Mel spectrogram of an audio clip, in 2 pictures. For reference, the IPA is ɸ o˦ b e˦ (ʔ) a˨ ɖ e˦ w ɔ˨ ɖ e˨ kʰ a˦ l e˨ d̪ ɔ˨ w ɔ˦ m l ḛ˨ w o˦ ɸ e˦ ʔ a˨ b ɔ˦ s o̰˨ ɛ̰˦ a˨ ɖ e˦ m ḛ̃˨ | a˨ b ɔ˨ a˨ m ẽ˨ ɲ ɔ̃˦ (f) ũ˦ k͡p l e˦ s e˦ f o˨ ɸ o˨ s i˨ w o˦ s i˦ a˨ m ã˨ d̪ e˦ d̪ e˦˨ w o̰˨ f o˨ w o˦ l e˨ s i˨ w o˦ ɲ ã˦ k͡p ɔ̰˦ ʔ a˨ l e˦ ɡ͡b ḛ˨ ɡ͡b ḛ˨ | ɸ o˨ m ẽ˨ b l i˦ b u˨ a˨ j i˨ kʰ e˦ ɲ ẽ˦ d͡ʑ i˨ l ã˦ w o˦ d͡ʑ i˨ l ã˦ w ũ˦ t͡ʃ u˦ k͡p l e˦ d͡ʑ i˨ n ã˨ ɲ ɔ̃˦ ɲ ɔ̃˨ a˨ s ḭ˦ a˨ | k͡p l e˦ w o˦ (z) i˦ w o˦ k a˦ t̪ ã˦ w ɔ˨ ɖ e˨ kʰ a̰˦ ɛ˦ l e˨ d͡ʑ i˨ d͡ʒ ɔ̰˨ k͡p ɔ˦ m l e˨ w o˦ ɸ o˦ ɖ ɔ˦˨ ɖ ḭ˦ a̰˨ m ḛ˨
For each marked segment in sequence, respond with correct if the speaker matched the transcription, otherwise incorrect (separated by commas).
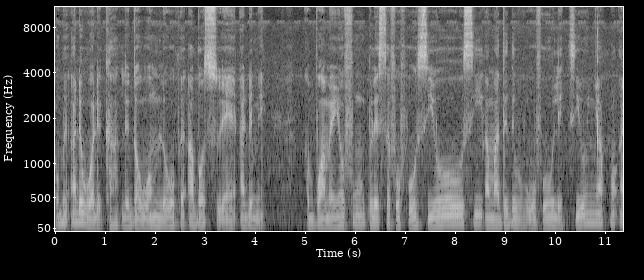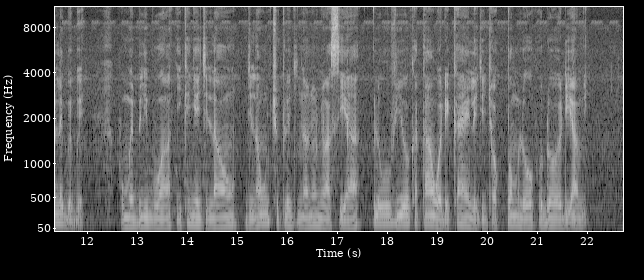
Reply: correct, correct, incorrect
